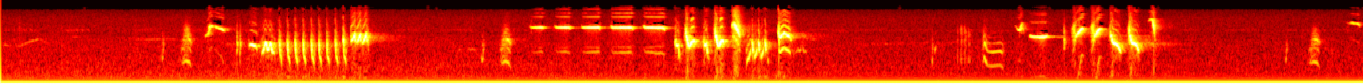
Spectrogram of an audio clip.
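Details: Nightingale delivering several contrasting phrases: a fast buzzy rattle, a long steady high whistled tone, a burst of harsh sharp notes, then a quick twittering flourish, with pauses between.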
